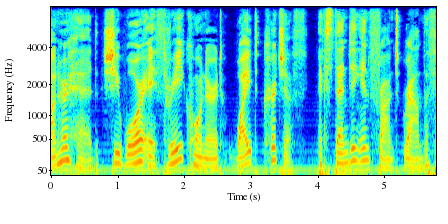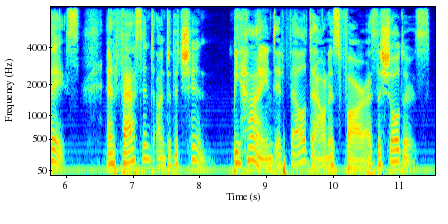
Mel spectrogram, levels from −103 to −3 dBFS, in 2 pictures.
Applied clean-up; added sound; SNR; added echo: none; none; none; none.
